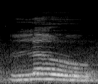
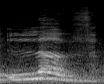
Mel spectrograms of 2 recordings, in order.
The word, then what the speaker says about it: love: in pronouncing that, and you actually say it as a W. So for example, many students have asked me if my marriage was a low marriage. It is a love marriage, and it's very important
